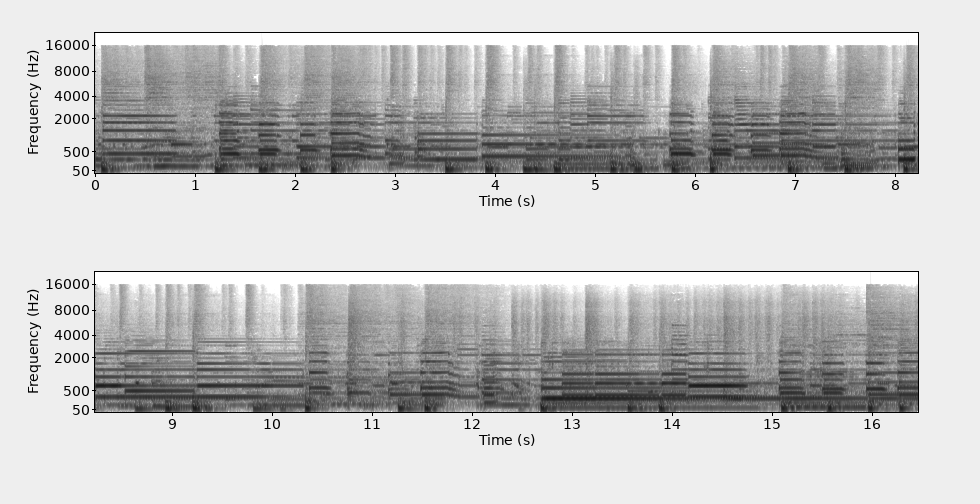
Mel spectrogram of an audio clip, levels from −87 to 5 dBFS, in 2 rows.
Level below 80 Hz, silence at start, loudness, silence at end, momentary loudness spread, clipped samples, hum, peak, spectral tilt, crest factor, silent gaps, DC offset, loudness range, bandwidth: -24 dBFS; 0 s; -13 LUFS; 0 s; 8 LU; under 0.1%; none; 0 dBFS; -6 dB/octave; 12 dB; none; under 0.1%; 4 LU; 16.5 kHz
